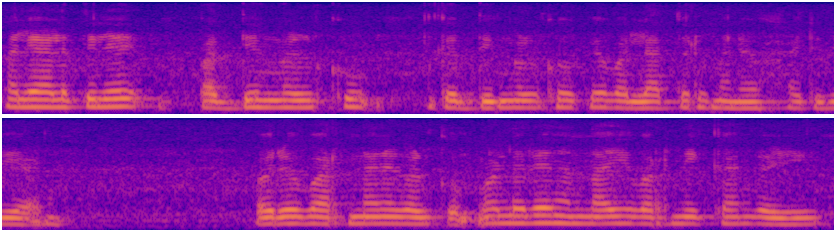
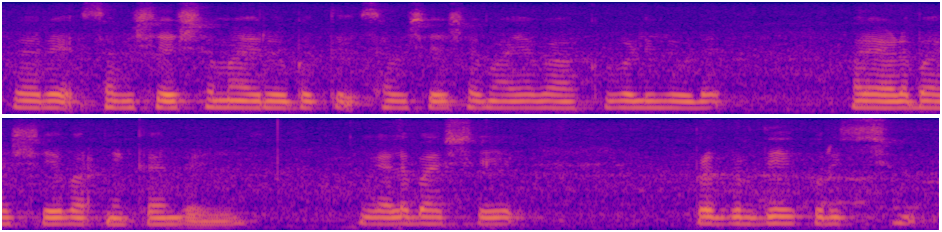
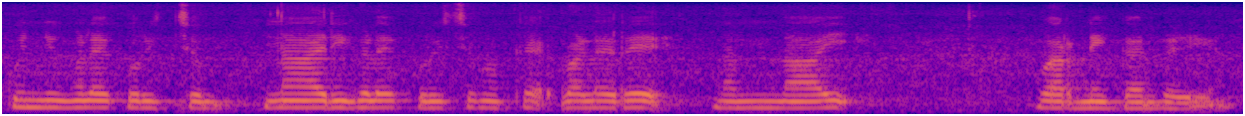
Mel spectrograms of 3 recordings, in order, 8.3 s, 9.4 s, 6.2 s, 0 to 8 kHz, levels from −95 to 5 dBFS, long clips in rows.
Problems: none marked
